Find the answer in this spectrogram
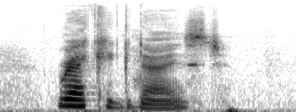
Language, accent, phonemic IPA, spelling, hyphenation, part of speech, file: English, US, /ˈɹɛkəɡnaɪzd/, recognized, rec‧og‧nized, adjective / verb, En-us-recognized.ogg
- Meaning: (adjective) Notable; distinguished; honored; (verb) simple past and past participle of recognize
